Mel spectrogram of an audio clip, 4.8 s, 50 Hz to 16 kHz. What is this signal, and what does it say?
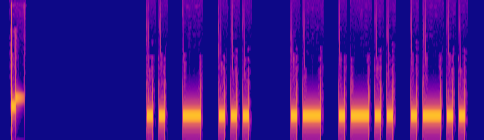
Morse code, heard as a keyed tone, about 20 wpm, 700 Hz. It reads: ITS ALL
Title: Sentences from Top 600 Words 20wpm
